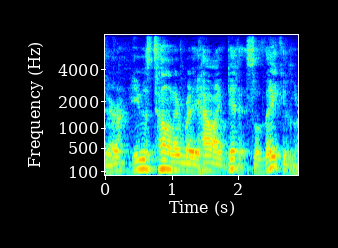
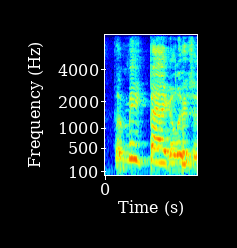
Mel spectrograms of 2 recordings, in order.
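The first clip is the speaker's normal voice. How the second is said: high-pitched, loud yelling; 13 semitones higher, 6 dB louder than usual. Speaker acting out a man screaming at them, imitating someone screaming. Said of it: "He's screaming at me".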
